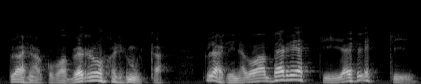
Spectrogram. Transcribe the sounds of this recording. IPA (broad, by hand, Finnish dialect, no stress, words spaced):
kylæ hiːnæː koʋɑ ʋero oli mutːɑ kylæ siːnæ ʋɑːm pærjætːiːj jɑ eletːiː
